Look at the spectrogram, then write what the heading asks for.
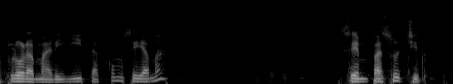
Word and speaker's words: cempasúchil: tiempo se pasó chico se pronuncia de varias maneras se olviden se pasó che depende de la región donde se hable pero es flor 20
